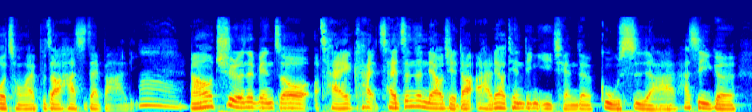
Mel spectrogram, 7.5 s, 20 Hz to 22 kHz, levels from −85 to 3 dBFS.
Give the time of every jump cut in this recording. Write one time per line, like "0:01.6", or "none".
0:03.2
